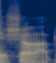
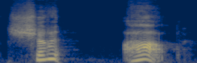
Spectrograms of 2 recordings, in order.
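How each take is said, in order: First: Said in the usual way. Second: A high, hammed-up "Shut up"; mock boss brush-off. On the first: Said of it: "he doesn't say". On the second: Boss waving off the editor's excuses, high mock snap. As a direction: jokingly play the boss cutting him off, pitched up high.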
